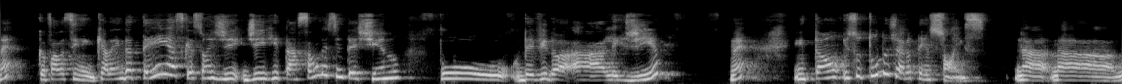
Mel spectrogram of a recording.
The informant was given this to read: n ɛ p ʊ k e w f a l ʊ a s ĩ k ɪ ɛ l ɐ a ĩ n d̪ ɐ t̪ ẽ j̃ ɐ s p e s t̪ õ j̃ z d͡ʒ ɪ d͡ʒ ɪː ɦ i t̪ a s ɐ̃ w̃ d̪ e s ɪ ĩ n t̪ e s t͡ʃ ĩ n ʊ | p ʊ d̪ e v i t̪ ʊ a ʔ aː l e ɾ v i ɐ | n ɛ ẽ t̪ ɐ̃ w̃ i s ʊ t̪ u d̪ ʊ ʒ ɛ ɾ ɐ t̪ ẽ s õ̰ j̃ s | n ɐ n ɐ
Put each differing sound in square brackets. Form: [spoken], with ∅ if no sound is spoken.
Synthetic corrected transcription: n ɛ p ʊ k e w f a l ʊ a s ĩ k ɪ ɛ l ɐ a ĩ n d̪ ɐ t̪ ẽ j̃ ɐ s [k] e s t̪ õ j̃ z d͡ʒ ɪ d͡ʒ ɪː ɦ i t̪ a s ɐ̃ w̃ d̪ e s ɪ ĩ n t̪ e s t͡ʃ ĩ n ʊ | p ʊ d̪ e v i [d̪] ʊ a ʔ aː l e ɾ [ʒ] i ɐ | n ɛ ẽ t̪ ɐ̃ w̃ i s ʊ t̪ u d̪ ʊ ʒ ɛ ɾ ɐ t̪ ẽ s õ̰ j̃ s | n ɐ n ɐ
